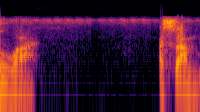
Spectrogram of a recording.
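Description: A man talking, breaking off for about a second before he goes on; a faint, steady, high-pitched tone is left in the pause.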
